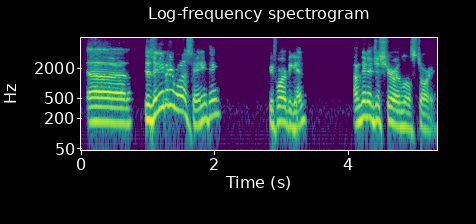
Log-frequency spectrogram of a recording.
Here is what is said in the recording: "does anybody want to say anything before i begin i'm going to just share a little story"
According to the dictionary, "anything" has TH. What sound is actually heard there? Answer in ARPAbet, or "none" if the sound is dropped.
TH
